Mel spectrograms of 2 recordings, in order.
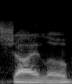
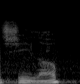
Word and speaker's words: Shiloh: And I've been living in Israel for 32 years, and I moved to Shiloh, or Americans would call it Shiloh, but we use the proper Hebrew pronunciation, Shiloh.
